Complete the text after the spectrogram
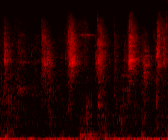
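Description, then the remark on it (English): A dog makes noise, a series of short, fairly quiet bursts repeating every half second or so over a low, steady hum. No one is talking. “All right, one more question because my dog is being an asshole.”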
